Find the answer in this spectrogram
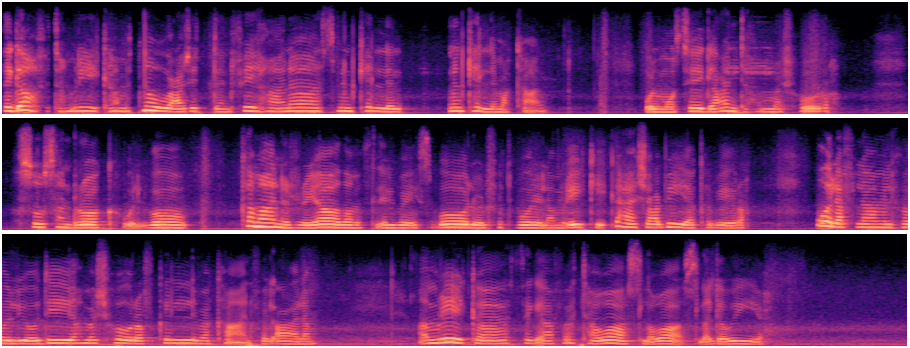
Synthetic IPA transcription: θaɡaːfat̪ʔamɾiːkamʊt̪anawːɪʕad͡ʒɪd̪ːanfiːɦanaːsmɪnkɪl | mɪnkɪlːmakʰa̰ːn | wɪlmuːsiːɡaʕɪnd̪hamaʃhuːɾˤɑ | xʊ̥sˤuːsˤɑnrˤokwɪ̰lboːb̚ | kamaːnɪrːɪjɑːðˤɑmɪθlɪlbeːsboːlwɪlfʊt̪boːlɪlʔamɾiːkilahaʃaʕbɪjːakabiːɾa | wɪlʔaflaːmɪlhoːljuːd̪ɪjːamaʃhuːɾˤɑfi̥kʊlmakʰa̰ːnfilʕaːlam | ʔamɾiːkaθaɡaːfat̪hawɑːsˤlɑwɑ̰ːsˤlɑɡawɪjːa

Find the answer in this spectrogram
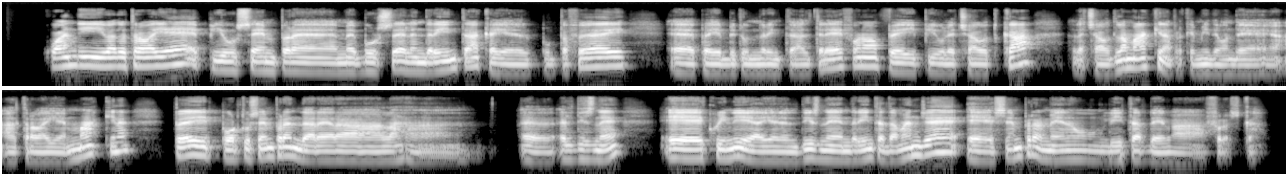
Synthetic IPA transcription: kwand̪ivad̪oat̪ɾavajɛpjusɛmpɾemebuɾsɛlend̪ɾint̪akajelpuɾt̪afœj | pøjebet̪und̪ɾint̪aalt̪elɛfonopøjpjulet͡ʃawt̪kʰalḛt͡ʃawt̪lamakːinapeɾk̟emid̪emand̪ea̰t̪ɾavajemːakːinapøjpɔɾt̪usɛmpɾeand̪aɾeɾala̰ | eld̪izne | ekwind̪iajld̪iznend̪ɾint̪d̪amand͡ʒeesɛmpɾealmenonlit̪ard̪ɛːva̰fɾø̰ska

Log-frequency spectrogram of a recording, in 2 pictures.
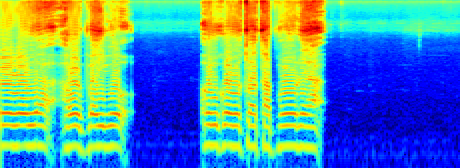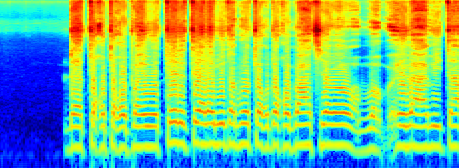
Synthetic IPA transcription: oɾojaaβo̞p̬ajβo̞ | oɾikoɾotoatapooɾea | ɾeato̞ko̞toko̞p̬ajβo̞te̞ɾeteaɾaβit̬apootokotokopaːt͡ʃiaβaoeβaːβita

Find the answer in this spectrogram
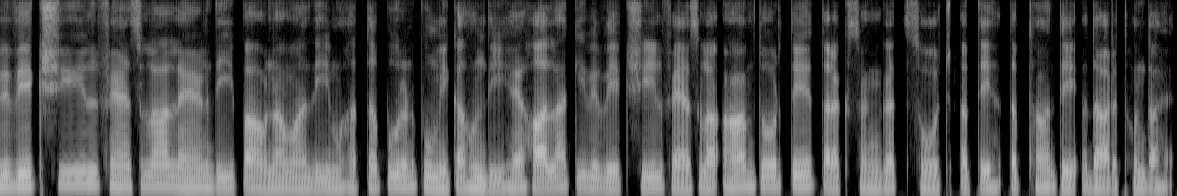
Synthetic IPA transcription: ʋɪʋeːkʃiːlpʰɛːslaːlɛːɳd̪iːpaːʋnaːʋãːd̪iːməɦət̪əpuːɾəɳbʱuːmɪkaːɦʊnd̪iːɦɛːhaːlãːkɪʋɪʋeːkʃiːlpʰɛːslaːʔaːmt̪ɔːɾt̪eːt̪əɾəkʰsəŋɡət̪soːt͡ʃət̪eːt̪əb̚t̪ʰãːt̪eːʔəd̪aːɾət̪hʊnd̪aːɦɛ̰ː

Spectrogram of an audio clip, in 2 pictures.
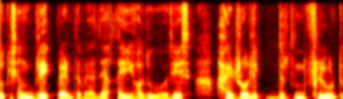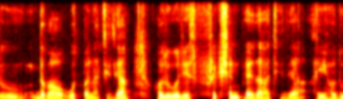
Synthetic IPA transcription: ukisɐ̃ŋɡbɾeːk̚pɛːʈd̪ɐbjaːd̪jaʔɐiɦɐd̪uːɐd͡ʒeːshaɪɖɾɔːlɪk̚ | pʰluːʈd̪ɐbaːwut̪pɐnat͡ʃid̪jahɐd̪uːɐd͡ʒeːspʰɾɪkʃənpɛːd̪at͡ʃid̪jaɐiɦɐd̪u

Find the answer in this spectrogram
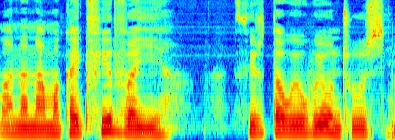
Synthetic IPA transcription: mananamakajkʲi̥fiɾivaiə | fiɾit̪aweɦewɳɖ͡ʐuz̥i̥

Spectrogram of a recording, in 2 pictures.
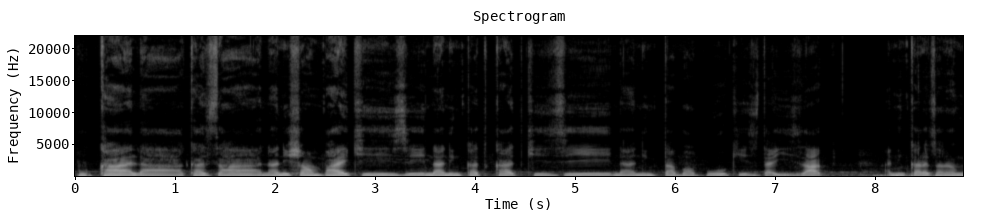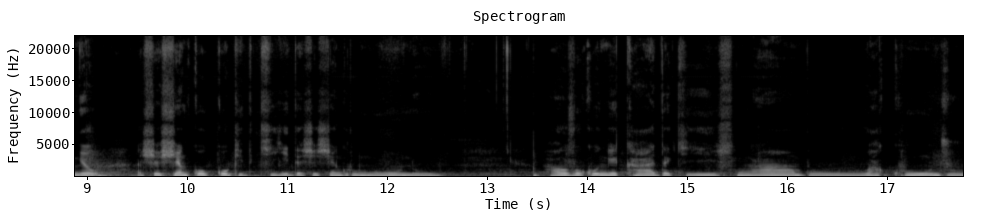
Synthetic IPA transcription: b̥ukaləkazananiʃambajkʰizinaniŋikat̪u̥kad̪i̥kizinaniŋit̪ababokizid̪a̰ḭzabi̥a̰niŋkaɾazanaminewa̰ʃeʃaŋikokokid̪i̥kʰid̪aʃeʃeŋiɾununu | awavokuŋekʰad̪akʰiʃiŋambuakʰuɳd͡ʒu

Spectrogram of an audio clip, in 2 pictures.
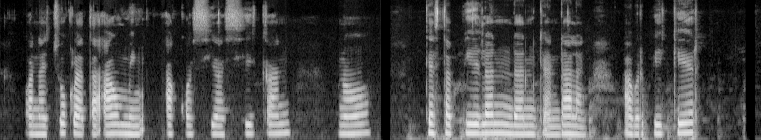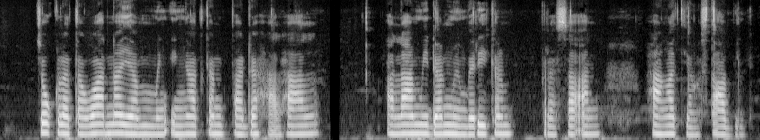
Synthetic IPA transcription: warnat͡ʃɔklat̪a̰ʔaumɛŋ | akɔsiasikanː | ɔ | kɛst̪apilandanɡa̰ndalanaubɛrpikir | t͡ʃɔklat̪awarnajaŋmɛŋiŋat̪̚kanpadaha̰lhal | alamidanmɛmbɛɾikanpɛɾasa̰ʔa̰n | haŋat̪jaŋst̪abil

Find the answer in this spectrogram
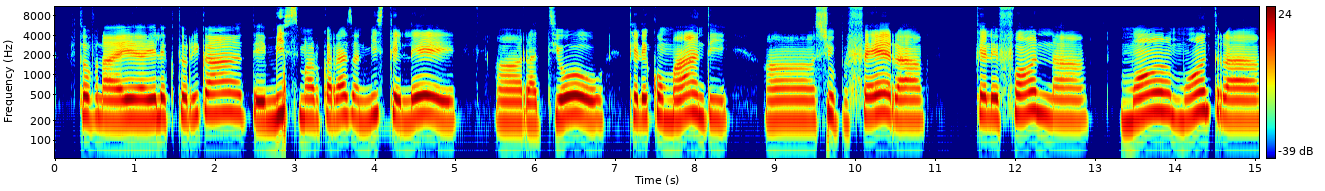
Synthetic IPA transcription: fi̥t̪ovanəelekt̪oɾikʲəd̪emisimaɾukaɾazanimisi̥t̪ele | rad̪̥jo | t̪elekomand̪i | subifeɾə | t̪elefɔnnə | mɔmɔnt̪rə

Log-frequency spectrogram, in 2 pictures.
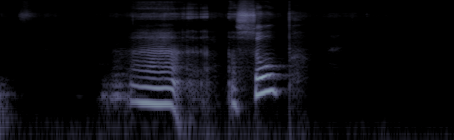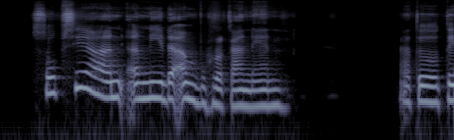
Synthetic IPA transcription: a | sop | sopsiaanidaʔambuhɾakanen | a̰t̪ot̪e

